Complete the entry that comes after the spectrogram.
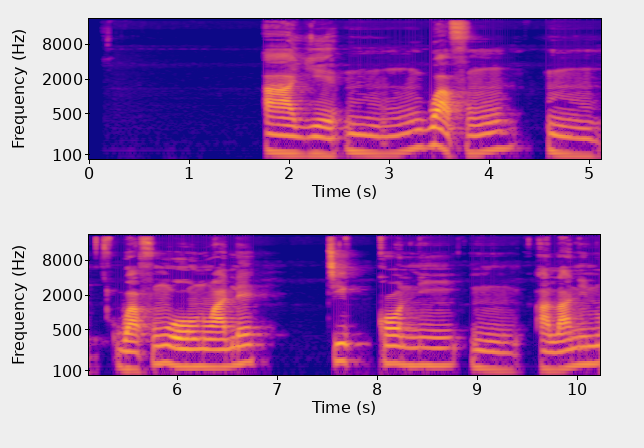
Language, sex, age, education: Yoruba, male, 15-29, tertiary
